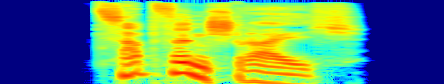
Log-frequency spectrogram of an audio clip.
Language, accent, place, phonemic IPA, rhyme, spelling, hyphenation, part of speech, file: German, Germany, Berlin, /ˈtsapfənˌʃtʁaɪ̯ç/, -aɪ̯ç, Zapfenstreich, Zap‧fen‧streich, noun, De-Zapfenstreich.ogg
- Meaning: 1. curfew 2. military tattoo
